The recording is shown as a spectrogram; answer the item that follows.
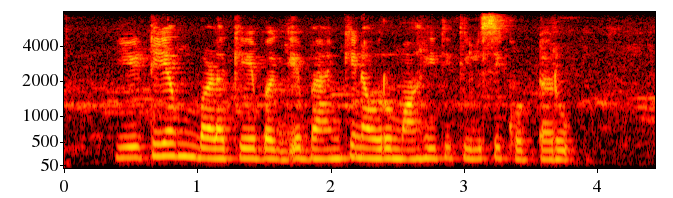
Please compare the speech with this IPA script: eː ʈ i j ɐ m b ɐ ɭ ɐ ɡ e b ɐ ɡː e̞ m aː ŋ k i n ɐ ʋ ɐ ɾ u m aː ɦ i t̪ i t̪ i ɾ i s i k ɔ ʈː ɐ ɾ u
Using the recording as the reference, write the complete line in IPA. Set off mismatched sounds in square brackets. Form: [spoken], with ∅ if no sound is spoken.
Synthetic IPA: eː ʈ i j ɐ m b ɐ ɭ ɐ [k] e b ɐ ɡː e̞ [b] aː ŋ k i n ɐ ʋ ɐ ɾ u m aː ɦ i t̪ i t̪ i [ɭ] i s i k ɔ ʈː ɐ ɾ u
